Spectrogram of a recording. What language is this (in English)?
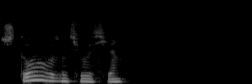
Russian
